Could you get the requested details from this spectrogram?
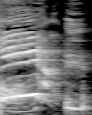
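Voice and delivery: very high, laughing echo of a yeehaw; mock cowboy whoop. Echoing the friend's joke about country girls, giddy mock whoop. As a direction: squeal it back playfully.

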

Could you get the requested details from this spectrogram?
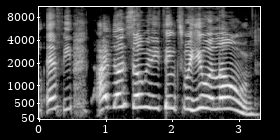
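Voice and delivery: high-pitched, worked-up comeback; indignant protest. Real, not acted. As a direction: protest it, voice shooting up. Indignant reply to being called lazy.

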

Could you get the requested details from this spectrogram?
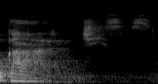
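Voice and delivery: whispered, slow invocation; overcome whisper. Real, not acted. Preacher overcome recalling God pouring in, whispered. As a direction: breathe the names out slowly in a whisper.

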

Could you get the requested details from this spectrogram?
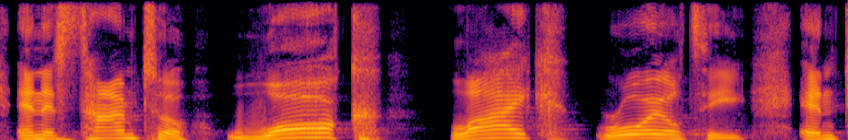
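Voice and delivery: preacher lifting the church to its feet; fervent preaching. Acted. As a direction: proclaim it to the congregation. Preacher builds to full force.

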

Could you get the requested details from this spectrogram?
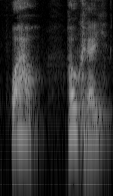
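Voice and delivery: a mock celebrity chef's reaction; Gordon Ramsay impression. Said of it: "Gordon Ramsay is my favourite".

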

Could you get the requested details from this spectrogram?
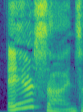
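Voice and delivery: excited. Acted. Excited gossip.

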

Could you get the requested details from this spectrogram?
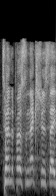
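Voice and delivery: ordinary talk, nothing marked

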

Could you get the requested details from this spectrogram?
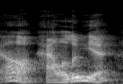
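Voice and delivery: understated imitation of a barely Southern accent; toned-down hallelujah without the big Southern flourish; not-so-Southern accent. Showing a co-host how he really sounds, restrained accent. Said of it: "but he's not. He's like".

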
